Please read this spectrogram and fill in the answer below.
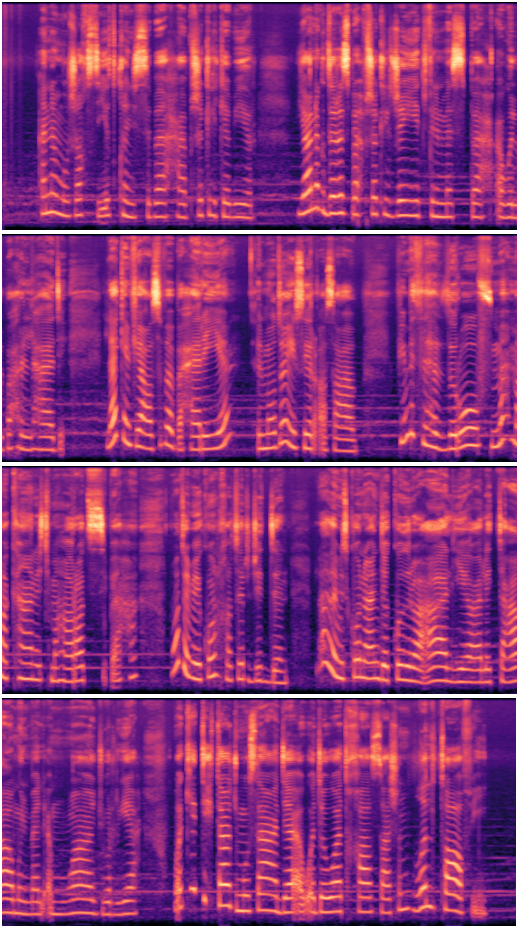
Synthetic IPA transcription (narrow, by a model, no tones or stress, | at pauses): ʔanamuʃɑxsˤijɪt̪qɨnɪsːɪbaːħabʃaklkabiːɾ | janɪɡd̪ɑɾˤʔasbaħbʃakld͡ʒajːɪd̪filmasbaħʔa̰wɪlbaħɾˤɪlɦaːd̪ɪʔ | laːkɪnfiʕɑːsˤɨfabaħaɾɪjːa | ʔɪlmɑwd̪ˤuːʕjsˤiːɾʔɑ̰sˤʕɑb̚ | fimɪθlɦaðˤːʊɾuːfmahmakʰaːnat̪maɦɑːɾˤɑːt̪ɪ̥sːɪbaːħalwɑd̪ˤɨʕbɪjakuːnxɑt̪ˤiːɾd͡ʒɪd̪ːan | ɪlʔaːðamt̪ḁkuːnʕɪnd̪akʊd̪ɾˤɑʕaːlɪjaʕalat̪ːaʕaːmʊlmaʕalʔa̰mwaːd͡ʒwɪrːɪjaːħ | wʔakiːd̪̚t̪ɪħt̪aːd͡ʒmʊsaːʕad̪aʔa̰wʔa̰d̪awaːt̪xɑːsˤːɑʕaʃaːnðˤɨlːt̪ˤɑːfḭ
